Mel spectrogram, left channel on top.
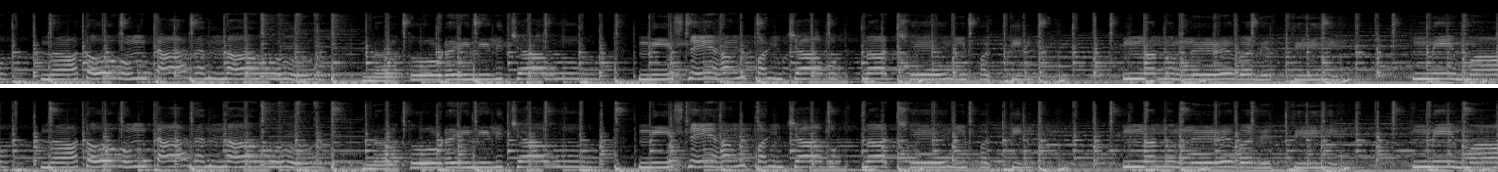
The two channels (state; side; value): normal; both; correlation 0.79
